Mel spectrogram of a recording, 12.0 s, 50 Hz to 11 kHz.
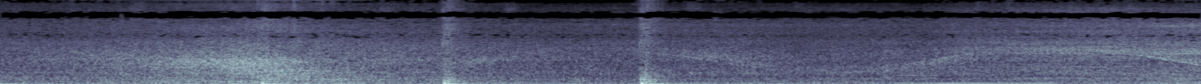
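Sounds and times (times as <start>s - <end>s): street traffic noise: 0.0s - 12.0s
loud sharp bangs: 4.4s - 4.9s, 6.3s - 7.0s
vehicle passing: 6.2s - 12.0s.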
